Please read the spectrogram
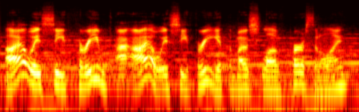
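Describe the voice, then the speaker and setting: A woman's voice: deep voice, lively intonation, fast talker. A woman streaming a game live, giving casual commentary in a sarcastic, profanity-laced way. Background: game music.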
